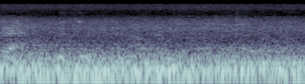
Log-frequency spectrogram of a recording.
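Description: Steady low outdoor background rumble with no clear words in it.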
